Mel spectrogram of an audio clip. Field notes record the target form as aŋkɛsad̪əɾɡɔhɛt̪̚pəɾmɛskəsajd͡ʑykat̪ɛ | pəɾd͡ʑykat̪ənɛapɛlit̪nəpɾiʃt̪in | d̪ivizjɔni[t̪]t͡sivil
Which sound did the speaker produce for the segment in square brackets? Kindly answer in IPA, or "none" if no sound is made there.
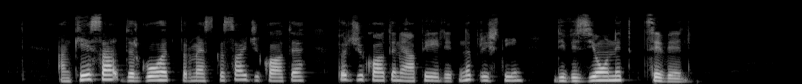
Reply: t̪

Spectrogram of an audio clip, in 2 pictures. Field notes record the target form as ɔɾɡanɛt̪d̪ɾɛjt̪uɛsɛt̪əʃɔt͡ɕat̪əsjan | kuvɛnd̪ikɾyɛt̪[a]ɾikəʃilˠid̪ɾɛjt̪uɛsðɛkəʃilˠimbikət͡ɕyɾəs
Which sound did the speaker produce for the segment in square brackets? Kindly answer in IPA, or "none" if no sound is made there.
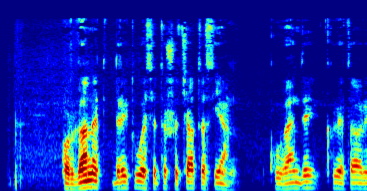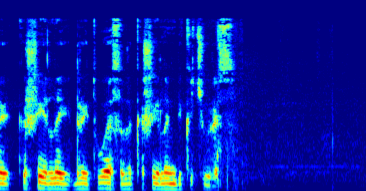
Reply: a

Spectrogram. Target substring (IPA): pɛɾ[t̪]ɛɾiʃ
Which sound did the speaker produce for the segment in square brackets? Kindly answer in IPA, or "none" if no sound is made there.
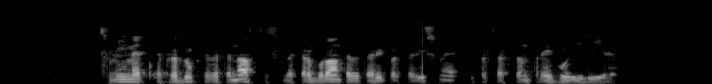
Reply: t̪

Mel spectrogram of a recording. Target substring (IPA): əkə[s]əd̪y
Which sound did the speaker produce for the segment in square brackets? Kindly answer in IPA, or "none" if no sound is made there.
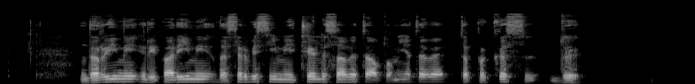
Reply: s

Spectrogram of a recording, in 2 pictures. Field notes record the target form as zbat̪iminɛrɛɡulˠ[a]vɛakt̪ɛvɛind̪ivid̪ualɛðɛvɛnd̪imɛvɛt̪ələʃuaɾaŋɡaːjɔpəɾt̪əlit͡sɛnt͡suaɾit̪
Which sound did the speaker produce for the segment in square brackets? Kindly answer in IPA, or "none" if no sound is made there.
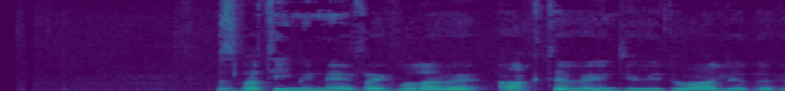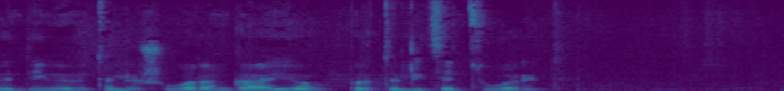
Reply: a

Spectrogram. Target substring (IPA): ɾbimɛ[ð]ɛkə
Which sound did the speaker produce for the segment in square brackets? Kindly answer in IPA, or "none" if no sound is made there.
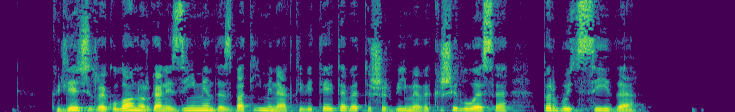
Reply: v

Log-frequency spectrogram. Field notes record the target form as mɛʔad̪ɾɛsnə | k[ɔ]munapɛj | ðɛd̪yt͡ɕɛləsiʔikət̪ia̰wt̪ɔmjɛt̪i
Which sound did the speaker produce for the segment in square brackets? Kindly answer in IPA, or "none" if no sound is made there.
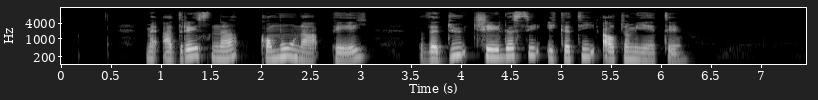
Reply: ɔ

